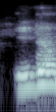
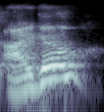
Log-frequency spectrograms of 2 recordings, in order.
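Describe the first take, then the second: First: The name sounds like the word 'ego'. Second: The name sounds like the words 'I go'. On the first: The speaker calls it wrong. "no one ever pronounces my last name correctly" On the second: The speaker calls it right. "They say the show should be called I Go Everywhere"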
